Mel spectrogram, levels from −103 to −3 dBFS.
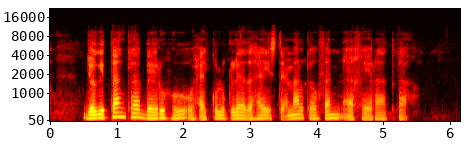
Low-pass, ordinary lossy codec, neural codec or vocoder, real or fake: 9.9 kHz; Opus, 16 kbps; none; real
